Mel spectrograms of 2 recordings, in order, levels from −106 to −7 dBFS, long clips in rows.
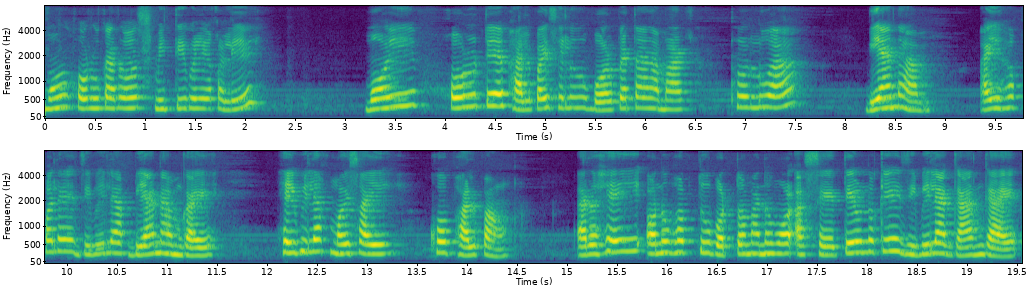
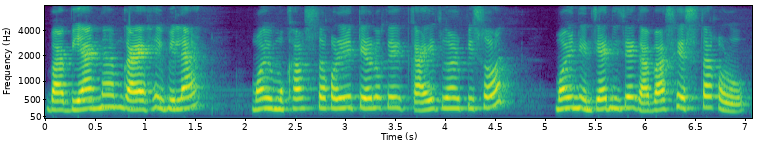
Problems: background sounds at intervals, background conversations at intervals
